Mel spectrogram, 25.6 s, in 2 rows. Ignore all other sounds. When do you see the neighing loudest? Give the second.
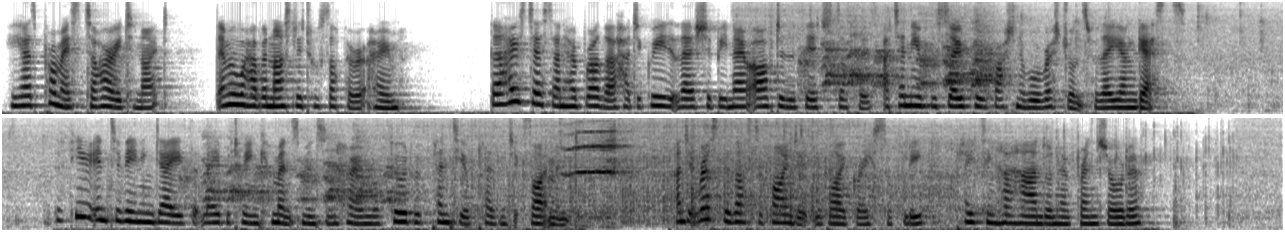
19 s.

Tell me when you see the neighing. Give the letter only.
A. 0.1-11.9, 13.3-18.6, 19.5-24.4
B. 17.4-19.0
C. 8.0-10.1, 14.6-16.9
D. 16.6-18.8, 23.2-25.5
B.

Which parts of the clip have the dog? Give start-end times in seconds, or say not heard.
8.0-10.1, 14.6-16.9.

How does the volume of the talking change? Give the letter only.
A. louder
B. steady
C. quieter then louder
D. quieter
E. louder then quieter
B.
